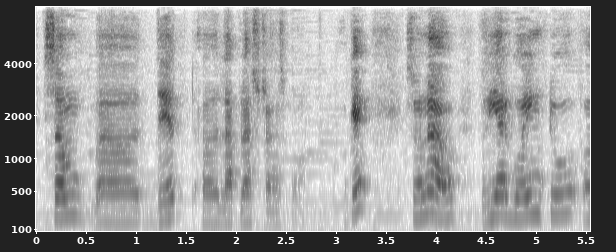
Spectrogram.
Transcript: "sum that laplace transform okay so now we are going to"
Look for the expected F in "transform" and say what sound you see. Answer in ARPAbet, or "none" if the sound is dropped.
P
